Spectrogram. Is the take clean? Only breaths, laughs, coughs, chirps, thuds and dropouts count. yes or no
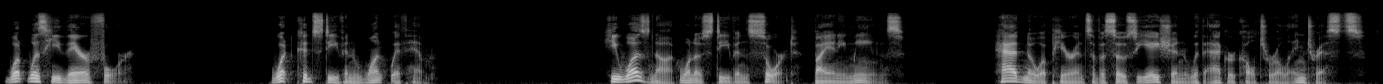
yes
